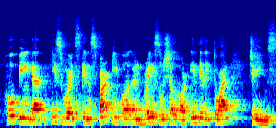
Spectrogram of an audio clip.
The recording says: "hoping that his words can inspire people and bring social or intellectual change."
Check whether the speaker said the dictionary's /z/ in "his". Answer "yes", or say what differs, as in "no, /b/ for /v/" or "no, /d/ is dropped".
no, /s/ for /z/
